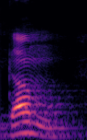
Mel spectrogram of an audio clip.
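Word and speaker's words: गं: So instead of saying Ga, Ma, say Gam.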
